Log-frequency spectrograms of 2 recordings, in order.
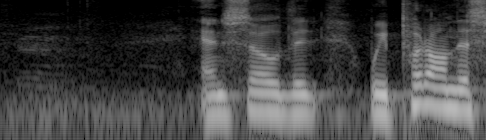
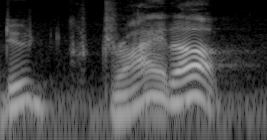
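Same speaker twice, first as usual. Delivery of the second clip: mock scolding; 6 semitones higher than usual. Mocking David's weeping.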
